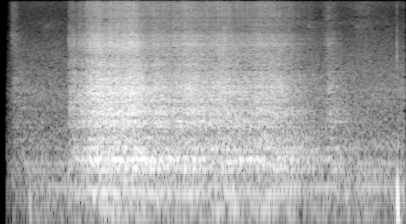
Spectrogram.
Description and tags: passing the nail through a metal grid
Passei a unha na grade de metal da minha janela.
metallic, grid, clang, metal, iron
